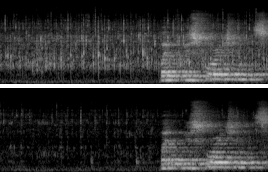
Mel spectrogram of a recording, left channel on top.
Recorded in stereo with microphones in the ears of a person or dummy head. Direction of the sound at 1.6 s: 35° left (ahead or behind).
